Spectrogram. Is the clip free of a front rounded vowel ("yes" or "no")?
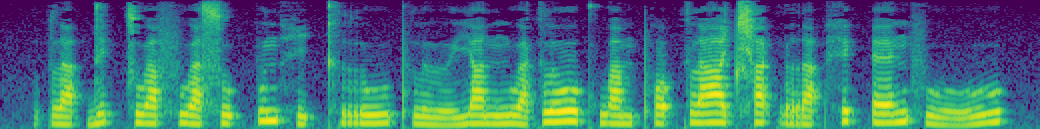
yes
